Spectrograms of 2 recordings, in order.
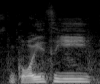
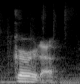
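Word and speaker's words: Goethe: Maybe goer. Um, goethi. Um, no, it's actually pronounced gerta. Why is it pronounced gerta? Hell if I know. Apparently, it's a German thing.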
